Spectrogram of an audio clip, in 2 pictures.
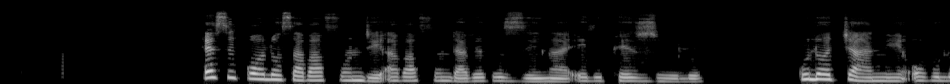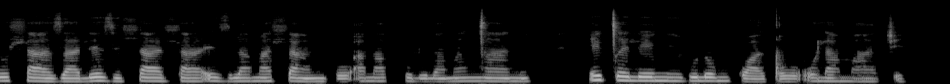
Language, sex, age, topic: North Ndebele, female, 36-49, education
